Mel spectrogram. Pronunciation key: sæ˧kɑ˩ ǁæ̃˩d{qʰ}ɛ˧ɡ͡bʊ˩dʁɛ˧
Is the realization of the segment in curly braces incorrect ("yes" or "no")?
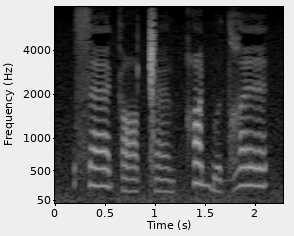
no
